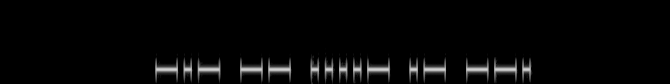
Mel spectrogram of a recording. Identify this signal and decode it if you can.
Morse code, heard as a keyed tone, about 17 wpm, 700 Hz. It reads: KM4AG
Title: USA Call Signs - 5 Characters - 17wpm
